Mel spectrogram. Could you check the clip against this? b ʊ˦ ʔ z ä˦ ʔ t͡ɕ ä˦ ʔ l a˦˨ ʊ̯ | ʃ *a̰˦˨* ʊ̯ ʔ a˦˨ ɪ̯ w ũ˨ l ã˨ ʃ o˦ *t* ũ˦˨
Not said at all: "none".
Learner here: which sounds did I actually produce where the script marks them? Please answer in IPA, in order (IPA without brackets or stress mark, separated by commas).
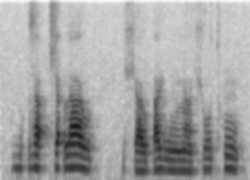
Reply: a˨, tʰ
